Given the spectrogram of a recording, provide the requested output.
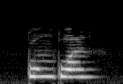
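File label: "攻关", Mandarin Chinese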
